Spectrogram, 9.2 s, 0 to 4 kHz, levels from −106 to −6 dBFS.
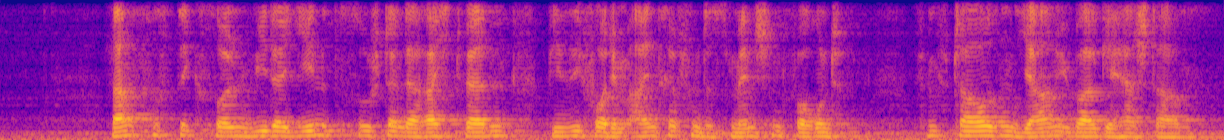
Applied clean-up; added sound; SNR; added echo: none; none; none; reverberation time 1.6 s.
